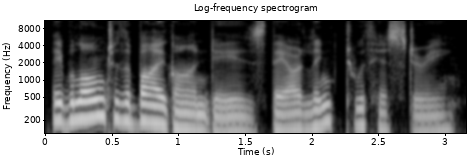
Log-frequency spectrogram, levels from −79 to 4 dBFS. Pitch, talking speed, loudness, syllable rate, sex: 150 Hz, 210 wpm, -19 LUFS, 6.0 syllables/s, female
